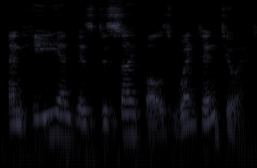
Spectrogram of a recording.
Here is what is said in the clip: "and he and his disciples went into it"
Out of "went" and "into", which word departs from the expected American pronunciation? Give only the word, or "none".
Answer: none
